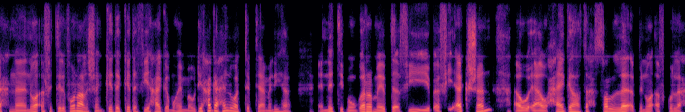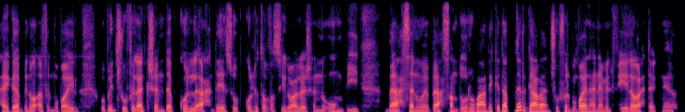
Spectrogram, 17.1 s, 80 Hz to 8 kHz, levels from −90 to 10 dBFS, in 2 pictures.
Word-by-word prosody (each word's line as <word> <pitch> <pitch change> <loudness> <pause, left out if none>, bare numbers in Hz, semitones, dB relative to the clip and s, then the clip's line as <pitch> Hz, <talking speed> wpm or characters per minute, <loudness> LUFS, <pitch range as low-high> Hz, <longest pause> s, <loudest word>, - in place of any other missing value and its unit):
إحنا 115 -4 -1
نوقَّف 135 +7 0
التليفون 165 +9 -1
علشان 130 -11 +2
كده، 135 +5 -2
كده 130 0 -4
في 130 +4 -3
حاجة 125 +1 0
مهمة، 115 0 -6
ودي 115 +11 -2
حاجة 200 +2 +4
حلوة 190 -2 0
أنتِ 120 - -7
بتعمليها، 115 +2 -5 0.4
إن 115 - -6
أنتِ 125 +1 -1
بمجرّد 135 +8 +2
ما 115 - 0
يبدأ 120 +2 +1
فيه 130 -3 -3
يبقى 120 - -1
في - - 0
أكشن 165 - +4 0.3
أو 110 +1 +4
أو 110 -1 +2
حاجة 145 -3 +3
هتحصل، 155 +5 -1
لأ 135 +1 +6
بنوقَّف 125 +1 -3
كل 115 -5 -3
حاجة، 125 +3 +1
بنوقَّف 130 +1 -2
الموبايل، 115 +3 -1 0.3
وبنشوف 120 +11 -3
الأكشن 130 -3 +2
ده 130 - +2
بكُلّ 160 +4 -1
أحداثه 120 -1 0
بكُلّ 160 +2 -6
تفاصيله 125 0 -3
علشان 110 +1 -2
نقوم 140 +7 -7
بيه 130 +2 -5 0.3
بأحسن - - +3
و 105 -1 -3
بأحسن 140 -4 +2
دور 130 +8 -3
وبعد 160 -2 +3
كده 180 +5 +3
بنرجع 220 -10 +5
بقى 155 +1 +3
نشوف 145 +1 -6
الموبايل 135 -2 +3
هنعمل 115 -1 -3
فيه 120 - -6
إيه - - +1
لو 115 -1 +5
احتجناه. 100 +1 -7
125 Hz, 205 wpm, -25 LUFS, 115-150 Hz, 0.4 s, لأ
